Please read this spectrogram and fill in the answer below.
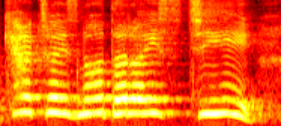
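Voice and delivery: frenzied, high, loud screaming from many voices. Retelling what a crowd shouted while crowding around someone: imitating fans screaming. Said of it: "screaming and crowding around him".

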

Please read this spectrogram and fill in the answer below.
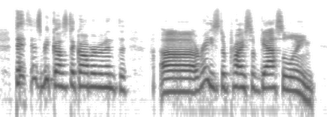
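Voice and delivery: put-on, very high-pitched crowd shouting. Retelling what people stealing TVs from stores said: imitating people shouting. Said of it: "they started shouting".

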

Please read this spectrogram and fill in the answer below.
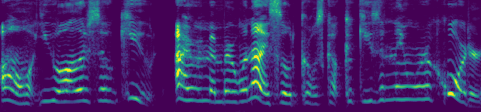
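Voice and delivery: put-on high-pitched granny-style old lady voice. Talking about selling Girl Scout cookies, imitating an old lady. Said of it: "all them old ass ladies be like".

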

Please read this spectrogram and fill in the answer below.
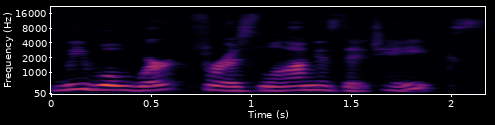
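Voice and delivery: ordinary delivery

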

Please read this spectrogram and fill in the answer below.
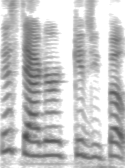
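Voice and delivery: ordinary delivery

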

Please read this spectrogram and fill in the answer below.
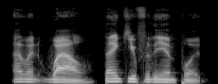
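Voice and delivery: usual speaking voice

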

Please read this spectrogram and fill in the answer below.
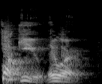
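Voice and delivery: loud, combative, aggressive delivery. Insisting to the other speaker that the jokes were funny: aggressive. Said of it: "why are you so aggressive".

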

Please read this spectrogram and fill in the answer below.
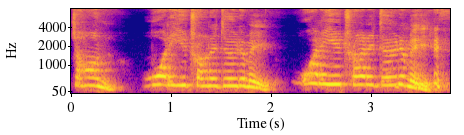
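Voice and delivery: very high, shrill, loud screaming outburst. Retelling how a boss screamed down the phone: imitating someone screaming. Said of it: "he just screamed out".

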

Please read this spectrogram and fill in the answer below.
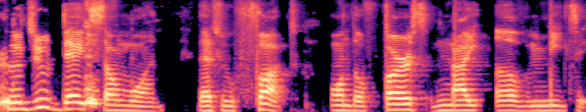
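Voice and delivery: low, slow, drawn-out dramatic delivery. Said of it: "I'll repeat it for y'all".

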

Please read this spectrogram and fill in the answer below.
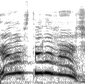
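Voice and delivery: very high, shrill, loud voice. Quoting what they told a woman who can tell when they lie: retelling a high lying voice. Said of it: "my voice get high like this".

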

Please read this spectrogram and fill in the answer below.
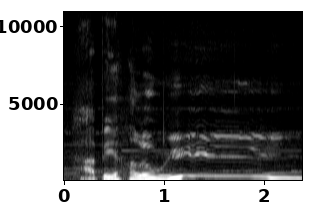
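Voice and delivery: spooky, creepy Halloween-style voice. Saying a sign-off greeting again after being asked: spooky voice. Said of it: "Do it spookier, though".

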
